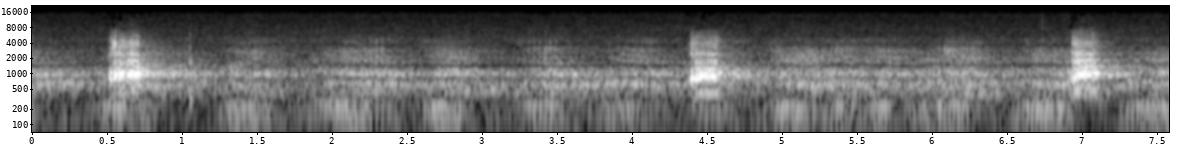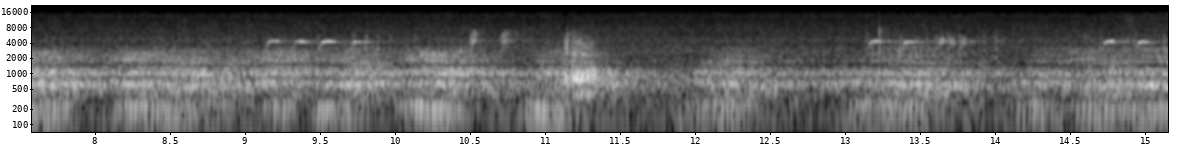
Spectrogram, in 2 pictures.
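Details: Fallow deer during the rut, 22 October 2022: a steady run of deep, pulsed grunting groans, about two per second, with three sharp loud clicks and faint thin high whistles later on.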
